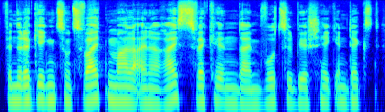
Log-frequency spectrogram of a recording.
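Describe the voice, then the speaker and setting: A man's voice: medium pitch, level tone, fairly quick, clean tone, no echo. A man reading scripted storybook narration as an audiobook narrator.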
